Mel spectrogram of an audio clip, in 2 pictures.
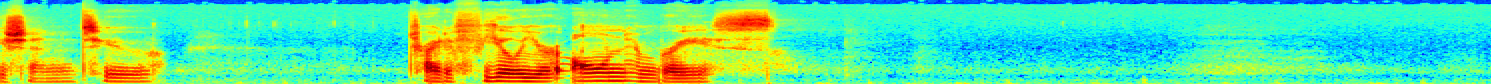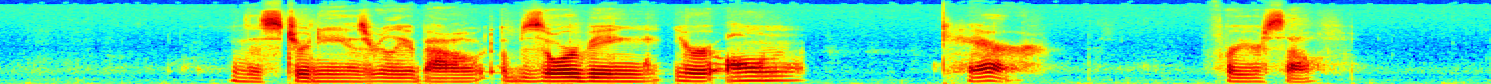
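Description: A young woman speaks calmly and softly, close by, with pauses.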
